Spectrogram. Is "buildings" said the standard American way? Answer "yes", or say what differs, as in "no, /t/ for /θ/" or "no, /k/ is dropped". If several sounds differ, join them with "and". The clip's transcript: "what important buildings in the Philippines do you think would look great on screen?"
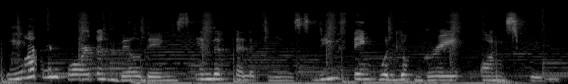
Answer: no, /s/ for /z/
